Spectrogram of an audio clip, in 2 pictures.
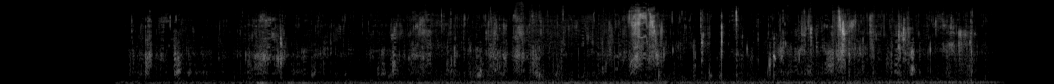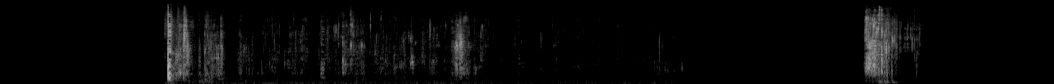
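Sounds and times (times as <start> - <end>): wet crunching and tearing: 1.2 - 10.0, 12.2 - 17.2, 19.2 - 19.8.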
